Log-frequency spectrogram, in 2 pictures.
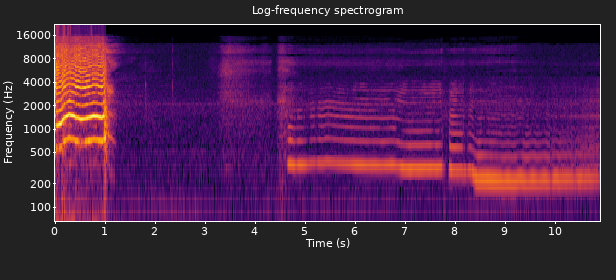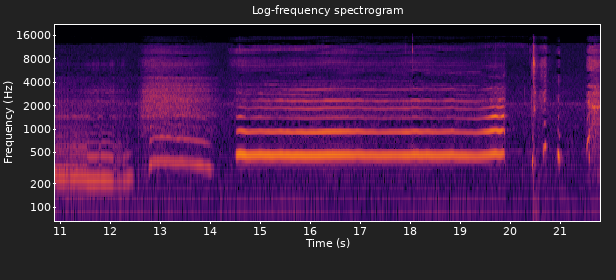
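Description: A woman's voice belts one loud note with a wide vibrato, then hums a few long, steady held notes. The first held notes step down in pitch and the last one sits higher, with breaths taken between them.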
